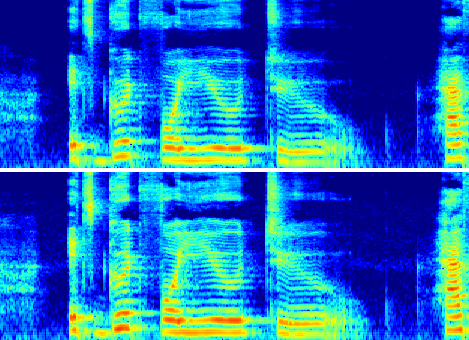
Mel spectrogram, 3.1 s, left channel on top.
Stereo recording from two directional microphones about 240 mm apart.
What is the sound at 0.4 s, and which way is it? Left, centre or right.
Speech, centre.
